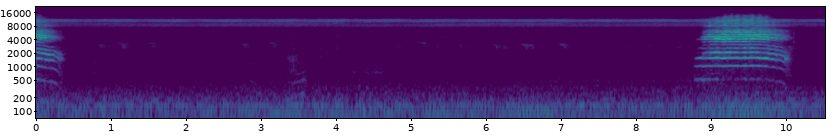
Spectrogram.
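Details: Baby goat calling its mother: a bleat cut off at the start, a long quiet stretch with faint distant sounds, then one strong trembling bleat near the end.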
